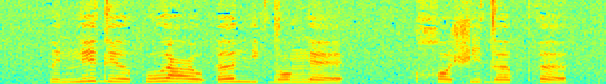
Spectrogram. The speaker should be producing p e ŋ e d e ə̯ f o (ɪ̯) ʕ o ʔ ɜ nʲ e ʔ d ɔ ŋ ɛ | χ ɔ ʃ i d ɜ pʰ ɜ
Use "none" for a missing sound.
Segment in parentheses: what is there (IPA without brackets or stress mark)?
ə̯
